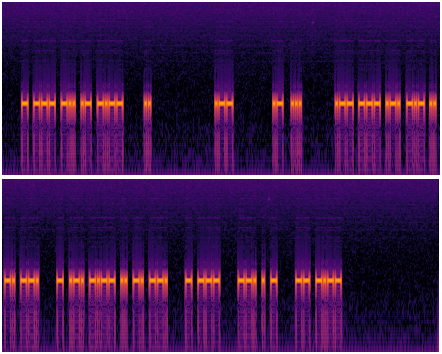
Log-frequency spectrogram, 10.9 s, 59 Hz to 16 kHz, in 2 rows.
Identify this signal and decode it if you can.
Morse code, heard as a keyed tone, about 50 wpm, spaced as for 43 wpm, 600 Hz. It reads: TODAY I WAS WORKING TRYING TO GET MY
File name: archived / CRSnet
